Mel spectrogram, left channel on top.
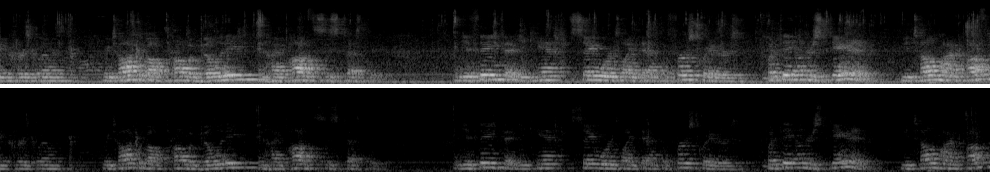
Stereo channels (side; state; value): right; quieter; 13.6 dB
